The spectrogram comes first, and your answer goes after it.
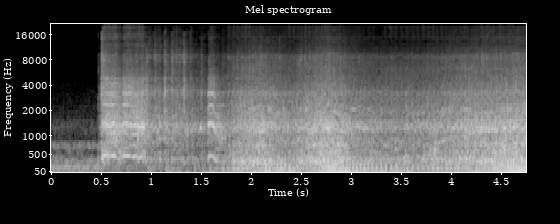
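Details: Honda Beat injection (Injexi) scooter with rough starter: engine catches after cranking, then runs ragged, stumbling (brebet) on initial throttle; hard start with rough running, scanner shows no stored fault codes.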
